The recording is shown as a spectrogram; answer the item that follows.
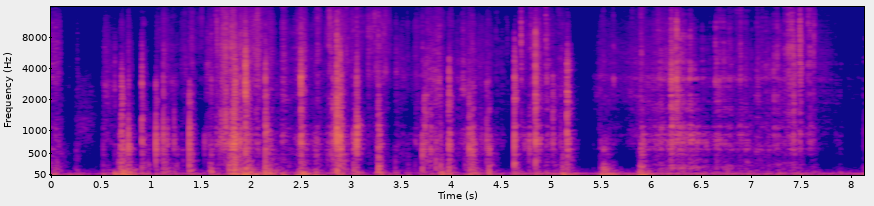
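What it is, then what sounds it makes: Glitter-coated paper sheet. A flat palm and long painted nails rub and press a sheet of lined notebook paper coated with rainbow glitter, lying flat on a wooden table with other sheets underneath. The result is a dense run of bright, scratchy crinkling and rustling in quick, uneven bursts, with brief quiet gaps between strokes.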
